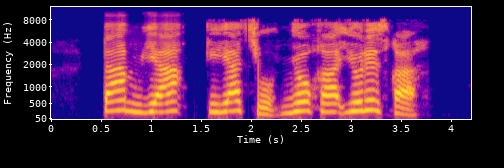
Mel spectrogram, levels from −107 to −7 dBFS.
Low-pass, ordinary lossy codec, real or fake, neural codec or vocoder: 7.2 kHz; Opus, 24 kbps; real; none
